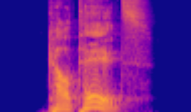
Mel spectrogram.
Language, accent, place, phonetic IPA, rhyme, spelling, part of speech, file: German, Germany, Berlin, [kaʁˈtɛls], -ɛls, Kartells, noun, De-Kartells.ogg
- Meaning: genitive singular of Kartell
